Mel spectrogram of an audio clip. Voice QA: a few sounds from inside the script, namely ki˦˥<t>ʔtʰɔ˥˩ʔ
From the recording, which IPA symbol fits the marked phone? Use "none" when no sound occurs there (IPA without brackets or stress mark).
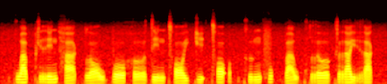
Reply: none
